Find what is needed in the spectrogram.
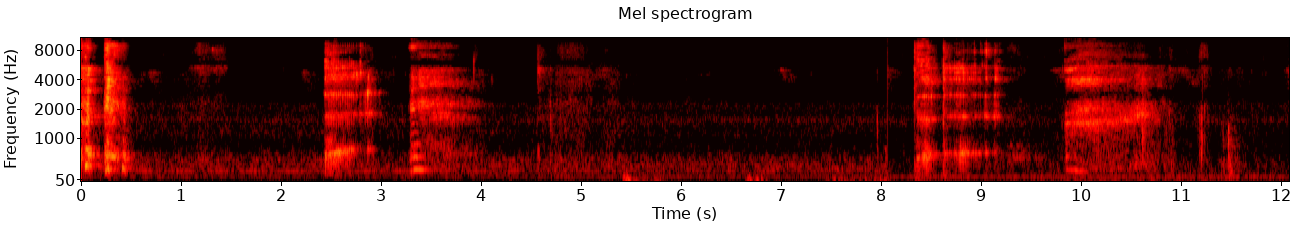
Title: Girl burping mavis cosplay #burping #funny #belching #burp #eructo #soda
